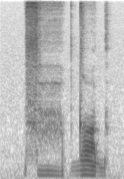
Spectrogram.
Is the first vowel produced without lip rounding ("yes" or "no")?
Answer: yes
